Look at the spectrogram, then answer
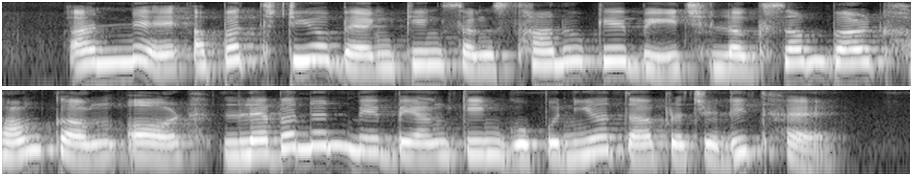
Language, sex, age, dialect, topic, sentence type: Hindi, female, 18-24, Hindustani Malvi Khadi Boli, banking, statement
